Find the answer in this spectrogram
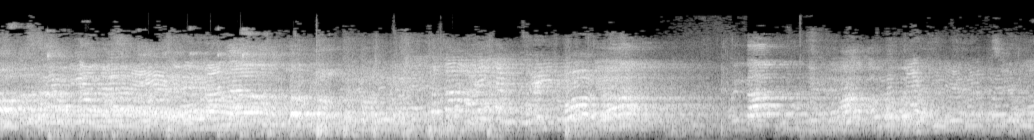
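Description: A group of people talking and calling out over one another, the voices echoing in a large sports hall.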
